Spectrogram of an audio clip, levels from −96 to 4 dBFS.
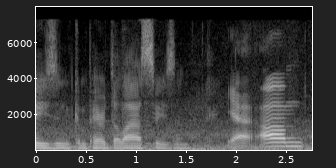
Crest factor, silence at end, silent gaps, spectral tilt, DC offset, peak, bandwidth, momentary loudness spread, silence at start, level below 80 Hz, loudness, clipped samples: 16 dB; 0 s; none; -5.5 dB/octave; under 0.1%; -8 dBFS; 7.6 kHz; 16 LU; 0 s; -42 dBFS; -25 LUFS; under 0.1%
